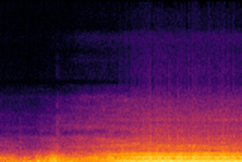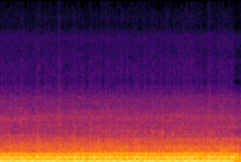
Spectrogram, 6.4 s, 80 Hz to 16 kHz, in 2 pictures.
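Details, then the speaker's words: GY6 150cc scooter after replacing a disintegrating CVT clutch, test ride accelerating to about 25: smooth pickup and steady even drone, no chatter, judder or earlier weird noise; healthy clutch engagement. "this clutch is definitely not making any of those sounds like it was before totally awesome"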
